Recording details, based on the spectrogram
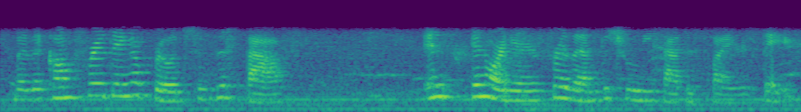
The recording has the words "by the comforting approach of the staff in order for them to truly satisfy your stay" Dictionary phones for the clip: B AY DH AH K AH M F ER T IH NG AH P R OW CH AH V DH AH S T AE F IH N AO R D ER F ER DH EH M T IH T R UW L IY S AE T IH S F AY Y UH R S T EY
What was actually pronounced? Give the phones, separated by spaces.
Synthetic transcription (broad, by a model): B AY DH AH K AH M F ER T IH NG AH P R OW CH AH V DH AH S T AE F IH N AO R D ER F ER DH EH M T IH T R UW L IY S AE T IH S F AY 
